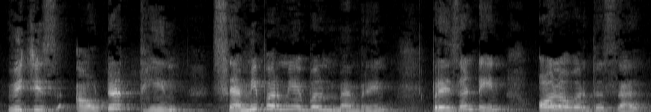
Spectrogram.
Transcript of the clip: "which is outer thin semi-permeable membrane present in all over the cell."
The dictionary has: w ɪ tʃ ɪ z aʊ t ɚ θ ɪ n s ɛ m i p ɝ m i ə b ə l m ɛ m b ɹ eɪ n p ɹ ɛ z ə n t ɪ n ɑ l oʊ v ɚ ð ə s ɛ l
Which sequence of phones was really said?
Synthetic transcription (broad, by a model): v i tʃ ɪ z aʊ t ɚ t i n s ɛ m i p ɝ m i ə b ə l m ɛ m b ɹ eɪ n p ɹ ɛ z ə n t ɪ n ɑ l oʊ v ɚ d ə s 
